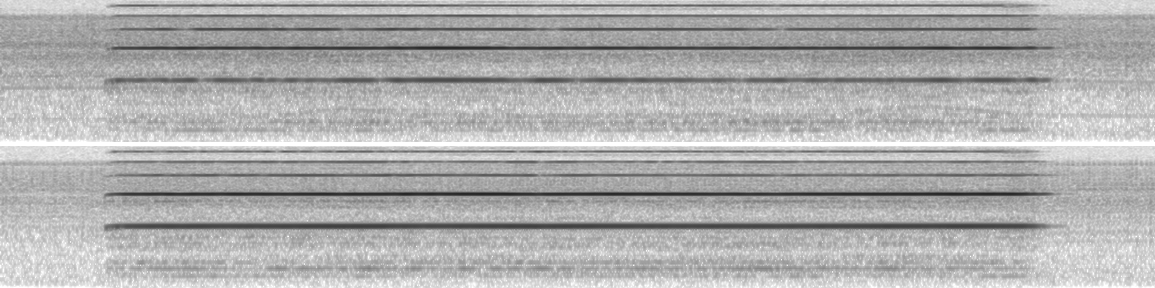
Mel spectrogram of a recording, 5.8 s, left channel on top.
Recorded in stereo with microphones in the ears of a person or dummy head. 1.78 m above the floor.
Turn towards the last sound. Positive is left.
turn(degrees=-20)  # may be behind; listen again after turning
